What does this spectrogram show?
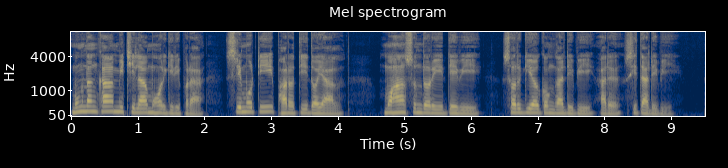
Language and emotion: Bodo, neutral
